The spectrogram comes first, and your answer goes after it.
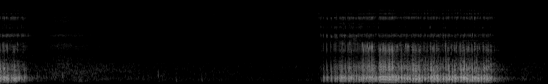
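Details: A sleeping English bulldog pup snores with a harsh, rattling rasp drawn out over nearly two seconds; it snores very loudly like this every time it sleeps.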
